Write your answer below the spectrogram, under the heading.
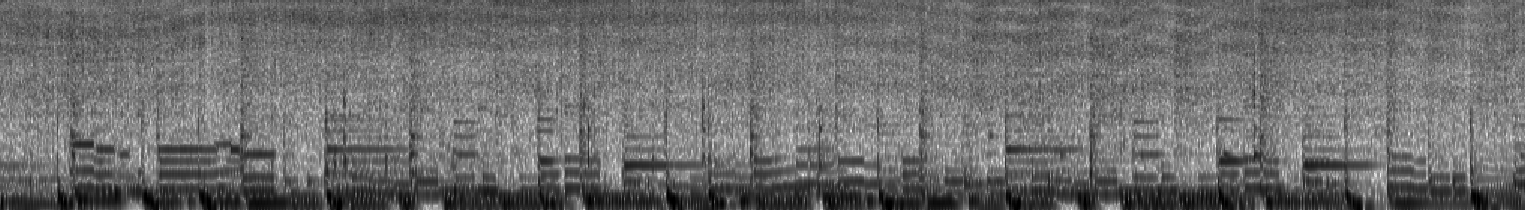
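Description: Sliced bell peppers and onions sizzling in a hot frying pan as they are stirred and tossed, with background music playing underneath.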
